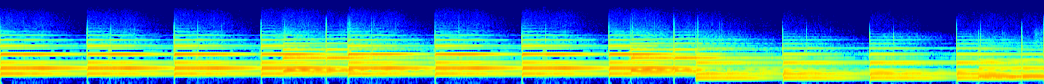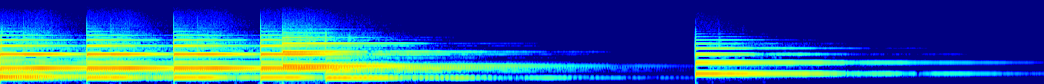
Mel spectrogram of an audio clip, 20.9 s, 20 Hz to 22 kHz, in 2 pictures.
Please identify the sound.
Bright Rhodes Melody
Blissful rhodes melody which is ideal for lead or chords.
Made in Fl Studio 12.
Ambient, Blissful, Bright, Chords, Keys, Loop, Melody, Rhodes, Sample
